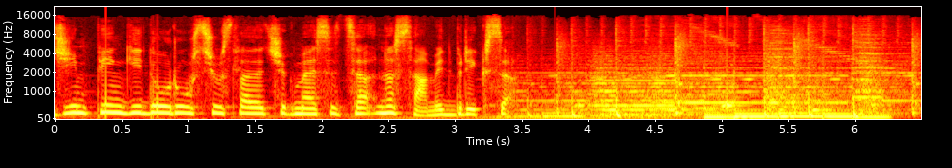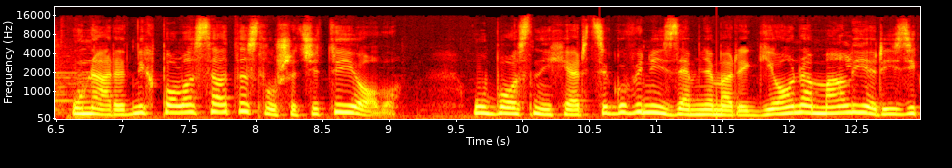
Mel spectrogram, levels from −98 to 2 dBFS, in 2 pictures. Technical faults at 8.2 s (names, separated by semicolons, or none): none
